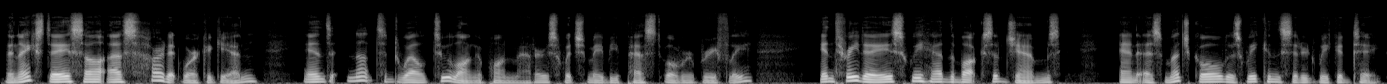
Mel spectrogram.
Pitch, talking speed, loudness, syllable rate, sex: 105 Hz, 180 wpm, -19 LUFS, 4.3 syllables/s, male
